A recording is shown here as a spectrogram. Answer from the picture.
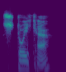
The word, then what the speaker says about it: Stoica: I think Andrea was Stoica. Yeah, it was the right pronunciation.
